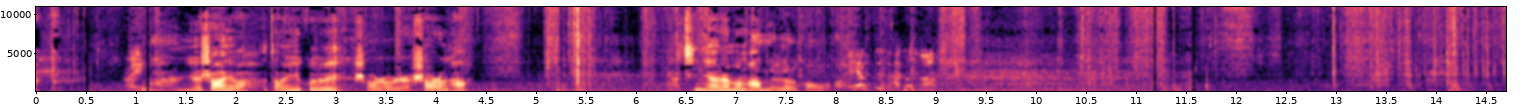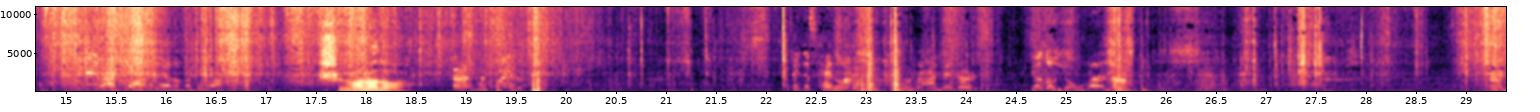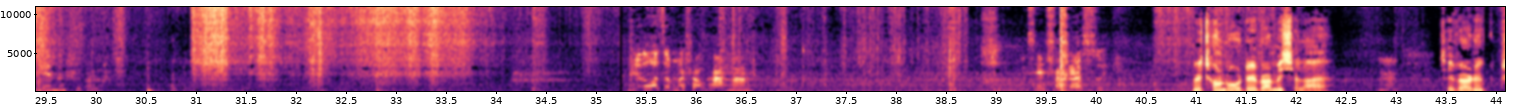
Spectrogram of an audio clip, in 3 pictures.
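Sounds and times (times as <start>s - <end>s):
plastic bag rustling: 10.7s - 38.8s
woman talking: 35.3s - 36.6s, 39.2s - 40.3s.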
